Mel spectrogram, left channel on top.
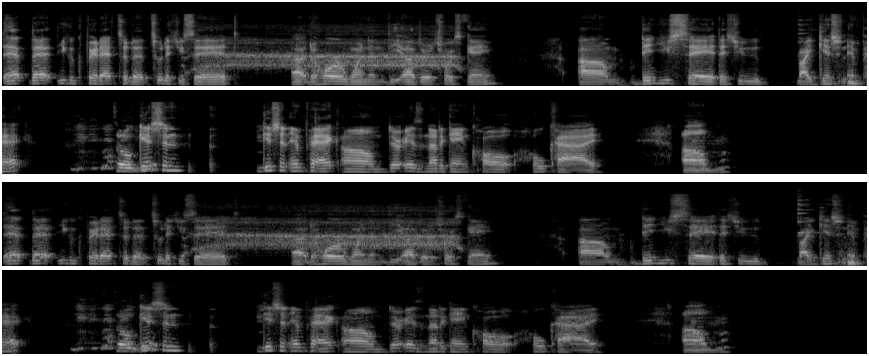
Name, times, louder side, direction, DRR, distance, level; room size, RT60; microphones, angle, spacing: voice 1, 0.0-2.2 2.9-4.9 5.5-7.6 8.0-8.8 9.8-10.4 11.2-14.6 15.1-15.7, left 5 dB, 45° left, 0.3 m, -30 dB
Human voice, 1.8-4.6, left 2 dB, 5° left, 1.1 m, -37 dB
sound 1, 3.4-3.5 5.8-7.1 7.4-7.5 7.8-8.8, right 2 dB, 80° right, 0.8 m, -43 dB
voice 2, 9.3-10.3 11.2-11.4 15.5-15.9, equal, 25° right, 1.1 m, -43 dB
2.8 x 2.7 x 2.6 m
head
